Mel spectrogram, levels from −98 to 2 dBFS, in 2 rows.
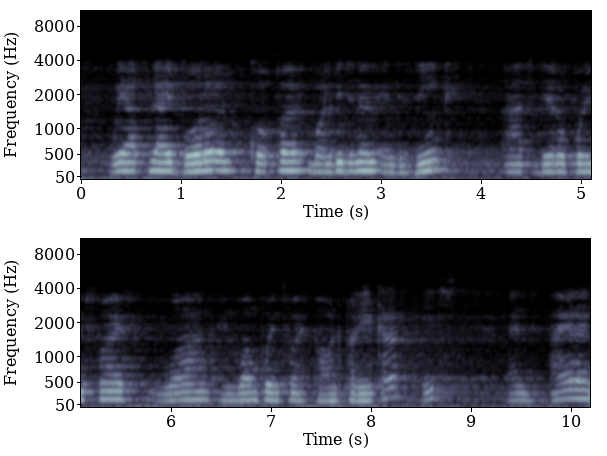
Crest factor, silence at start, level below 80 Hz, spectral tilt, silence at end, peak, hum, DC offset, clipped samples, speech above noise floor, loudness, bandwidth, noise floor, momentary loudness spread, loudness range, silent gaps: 18 dB; 0 s; -66 dBFS; -10 dB/octave; 0 s; -18 dBFS; none; under 0.1%; under 0.1%; 27 dB; -36 LUFS; 4 kHz; -62 dBFS; 17 LU; 9 LU; none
